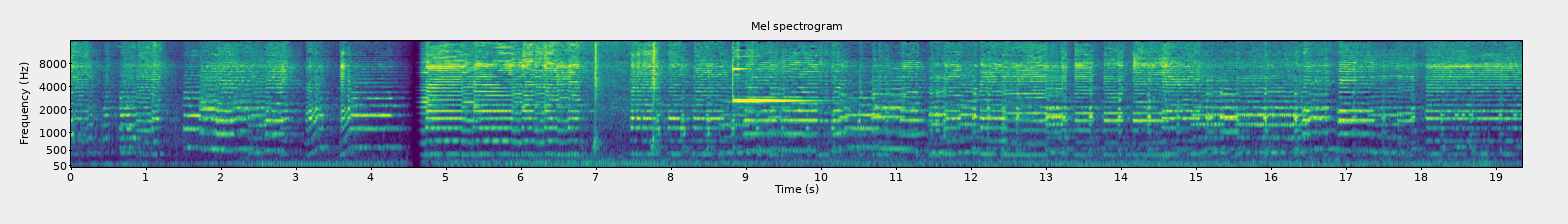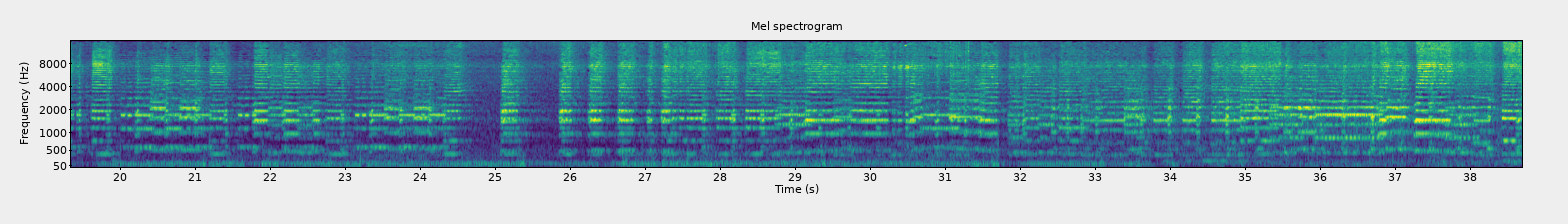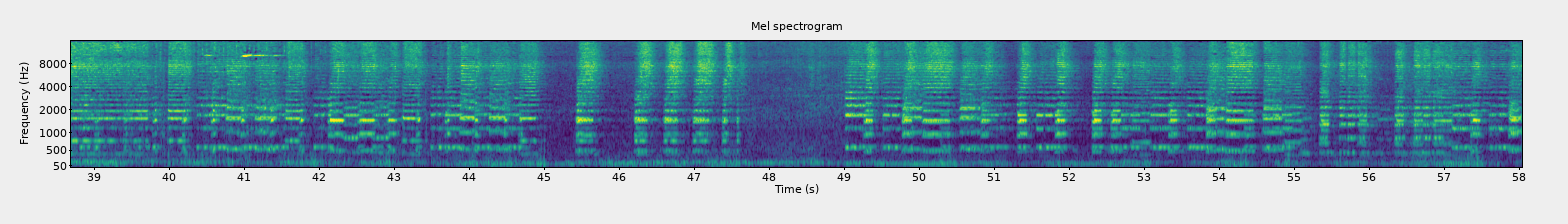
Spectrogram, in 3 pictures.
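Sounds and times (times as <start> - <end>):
low bus engine rumble: 0.0 - 8.8, 10.0 - 58.0
musical air horn melody: 8.8 - 30.8, 49.1 - 58.0.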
